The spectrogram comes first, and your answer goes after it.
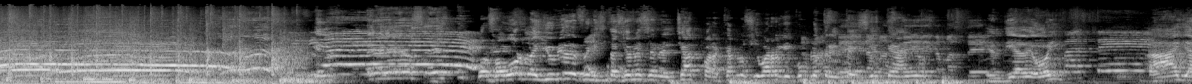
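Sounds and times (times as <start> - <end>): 
crowd cheering and applause: 0.0 - 4.7
speech: 5.4 - 10.9, 11.5 - 11.9.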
